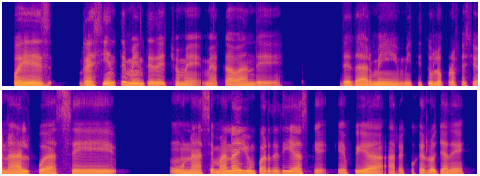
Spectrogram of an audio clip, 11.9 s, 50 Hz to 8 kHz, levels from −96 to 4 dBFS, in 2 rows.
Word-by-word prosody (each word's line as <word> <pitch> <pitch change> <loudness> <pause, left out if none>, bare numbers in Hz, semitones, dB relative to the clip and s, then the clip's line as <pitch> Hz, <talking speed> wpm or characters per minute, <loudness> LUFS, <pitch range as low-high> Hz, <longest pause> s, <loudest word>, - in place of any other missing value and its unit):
Pues, 130 -2 +4 0.3
recientemente, 160 - +2
de 135 - +3
hecho, 130 +2 -4
me 105 -7 -2
me 110 - -5
acaban 110 +1 -1
de 75 -11 -5 0.7
de 120 -1 +1
dar 115 0 +1
mi 120 -2 +2
mi 110 0 -4
título 120 +1 -1
profesional. 115 +7 0
Fue 125 -2 +2
hace 115 -2 -1 0.6
una 125 +1 0
semana 145 - +2
y 200 -3 +3
un 180 - +3
par 180 -1 -2
de 175 - -2
días 180 +1 0
que 180 - -8
que 120 -1 -4
fui 125 -1 +1
a 120 -2 +2
a 115 +3 -6
recogerlo 115 +2 -3
ya 120 0 -1
de 110 -2 -3
120 Hz, 155 wpm, -23 LUFS, 115-140 Hz, 0.7 s, Pues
